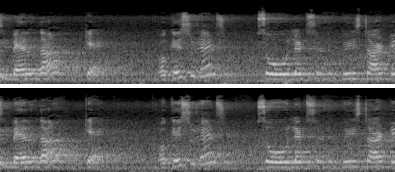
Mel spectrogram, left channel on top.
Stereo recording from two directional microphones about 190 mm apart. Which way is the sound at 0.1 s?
10° left (ahead or behind).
